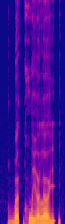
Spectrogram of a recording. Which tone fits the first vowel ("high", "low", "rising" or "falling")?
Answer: low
